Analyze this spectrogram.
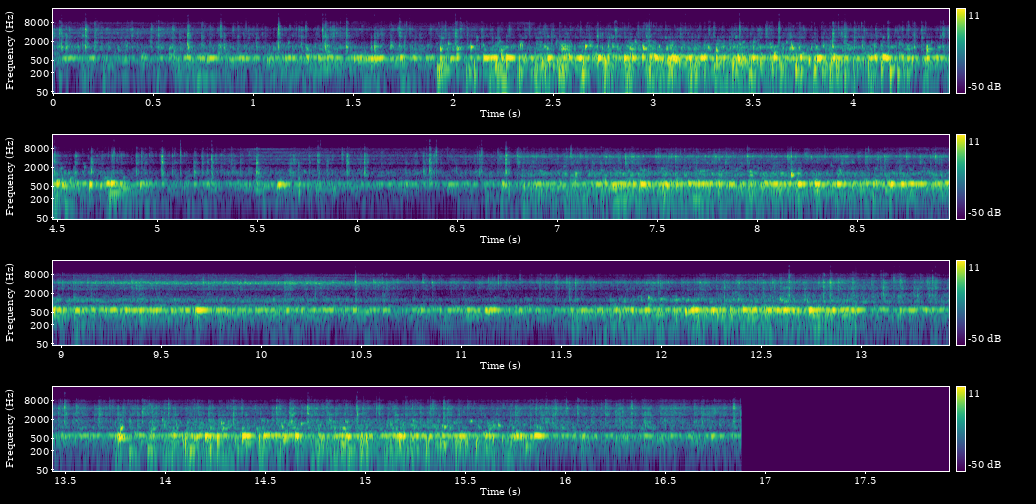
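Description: A scuba diver breathes loudly through a regulator underwater.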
